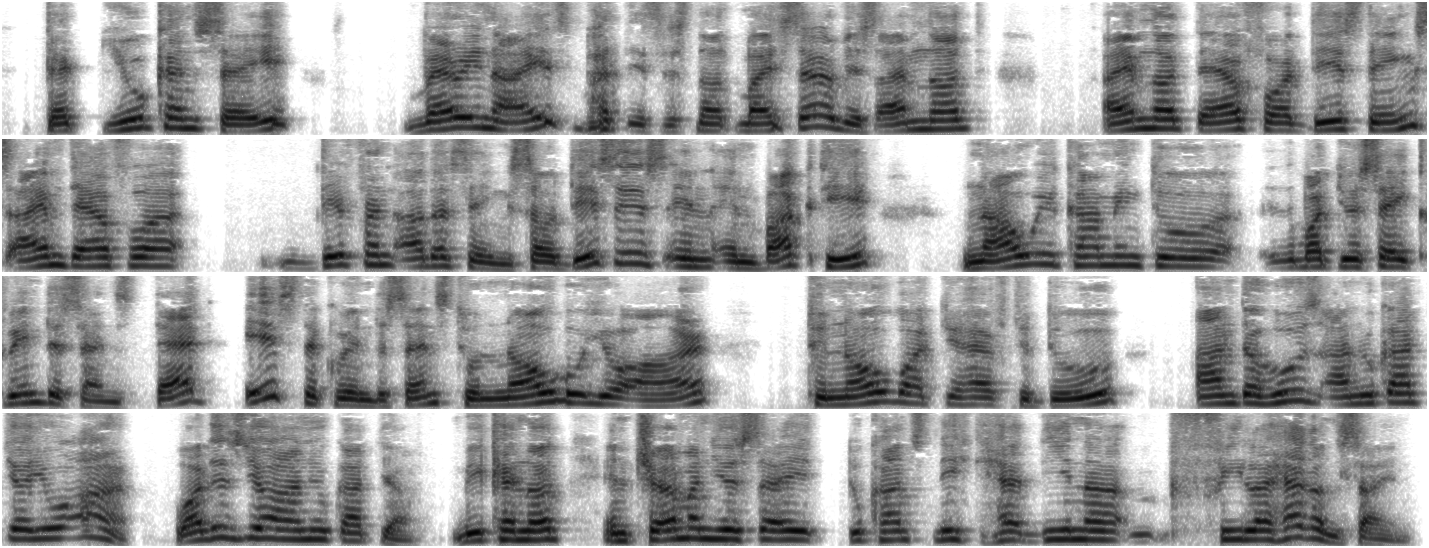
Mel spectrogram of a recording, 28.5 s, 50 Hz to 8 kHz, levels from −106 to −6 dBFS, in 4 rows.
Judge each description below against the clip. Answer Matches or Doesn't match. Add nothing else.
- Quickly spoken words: Doesn't match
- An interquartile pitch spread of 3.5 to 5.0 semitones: Matches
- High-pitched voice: Matches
